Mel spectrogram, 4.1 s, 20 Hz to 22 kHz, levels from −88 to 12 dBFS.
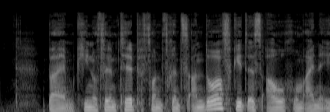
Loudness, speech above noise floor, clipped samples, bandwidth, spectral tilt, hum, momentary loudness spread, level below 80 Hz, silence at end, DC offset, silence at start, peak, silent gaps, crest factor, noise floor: -29 LUFS; 28 dB; under 0.1%; 13.5 kHz; -6 dB/octave; none; 8 LU; -52 dBFS; 0 s; under 0.1%; 0.6 s; -12 dBFS; none; 18 dB; -56 dBFS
